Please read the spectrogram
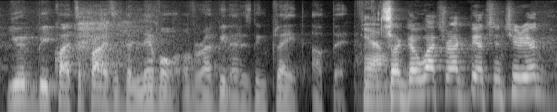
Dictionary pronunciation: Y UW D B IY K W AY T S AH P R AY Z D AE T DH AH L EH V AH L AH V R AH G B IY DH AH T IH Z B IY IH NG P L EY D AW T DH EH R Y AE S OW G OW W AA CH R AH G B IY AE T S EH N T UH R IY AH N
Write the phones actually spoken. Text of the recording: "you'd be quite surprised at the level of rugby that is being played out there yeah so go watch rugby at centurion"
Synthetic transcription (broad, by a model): Y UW D B IY K W AY T S AH P R AY Z D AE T DH AH L EH V AH L AH V R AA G B IY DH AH T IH Z B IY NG P L EY D AW T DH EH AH S OW G OW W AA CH R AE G B IY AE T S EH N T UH R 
